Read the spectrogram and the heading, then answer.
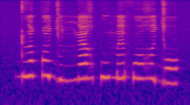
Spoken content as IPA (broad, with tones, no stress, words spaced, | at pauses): ɖʱə˦qo˦ ɟʏ˨ɲŋæ˧ʁ pu˧mɛ˧fɔ˧ʁə˧ ɟɔ˨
